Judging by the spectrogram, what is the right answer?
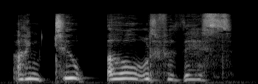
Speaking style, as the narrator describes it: she moaned, because she was

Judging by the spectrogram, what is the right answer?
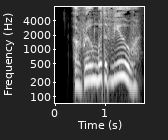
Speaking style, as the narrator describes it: my mother exclaimed, though she was too weak

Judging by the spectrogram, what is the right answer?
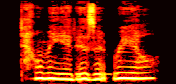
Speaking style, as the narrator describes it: She whispers

